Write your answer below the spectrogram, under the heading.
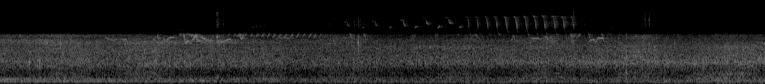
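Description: Steady outdoor background noise with small birds chirping, including a fast high trill of rapid repeated notes about four to six seconds in.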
